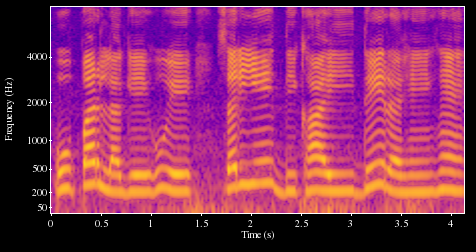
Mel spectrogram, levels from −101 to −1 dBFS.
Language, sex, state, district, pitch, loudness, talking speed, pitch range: Hindi, female, Madhya Pradesh, Katni, 225 Hz, -17 LUFS, 115 wpm, 215-255 Hz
